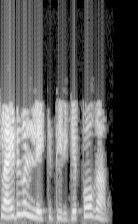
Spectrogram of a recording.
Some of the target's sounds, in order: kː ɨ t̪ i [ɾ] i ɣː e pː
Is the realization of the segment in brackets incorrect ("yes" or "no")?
no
